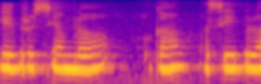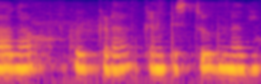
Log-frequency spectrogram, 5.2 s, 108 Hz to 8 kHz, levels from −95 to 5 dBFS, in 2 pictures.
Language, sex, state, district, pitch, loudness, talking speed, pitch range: Telugu, female, Andhra Pradesh, Krishna, 245 Hz, -15 LUFS, 115 wpm, 240-250 Hz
